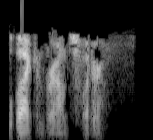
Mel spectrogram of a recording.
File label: Dispatch; Scottsdale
